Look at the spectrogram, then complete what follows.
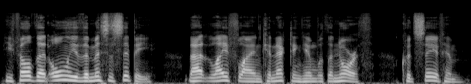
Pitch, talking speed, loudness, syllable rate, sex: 155 Hz, 215 wpm, -18 LUFS, 5.8 syllables/s, male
